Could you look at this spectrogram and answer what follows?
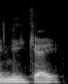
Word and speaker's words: Nike: Some people say Nike, some people say Nikkei.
